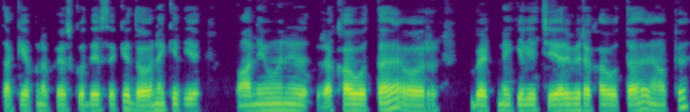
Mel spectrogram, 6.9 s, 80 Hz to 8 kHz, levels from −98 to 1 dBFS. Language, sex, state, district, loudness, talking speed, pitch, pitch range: Hindi, male, Bihar, Jahanabad, -18 LUFS, 225 wpm, 115 Hz, 110-120 Hz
